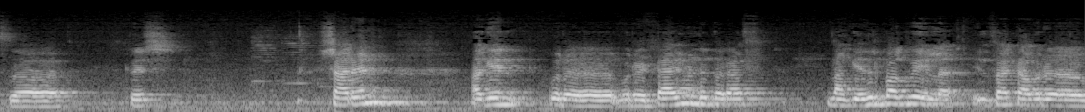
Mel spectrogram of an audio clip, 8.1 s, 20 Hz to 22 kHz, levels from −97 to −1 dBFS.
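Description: No dropouts, glitches, distortion or level faults turn up anywhere in the recording.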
